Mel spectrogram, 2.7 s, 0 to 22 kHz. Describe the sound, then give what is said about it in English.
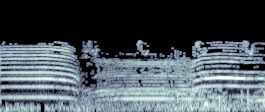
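Lambs bleat in a crowded pen in Mongolia, about a hundred of them. Several wavering, nasal cries overlap continuously and loudly, one rising over another without a break. “Okay, this pen is just full of lambs, like 100 lambs,”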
